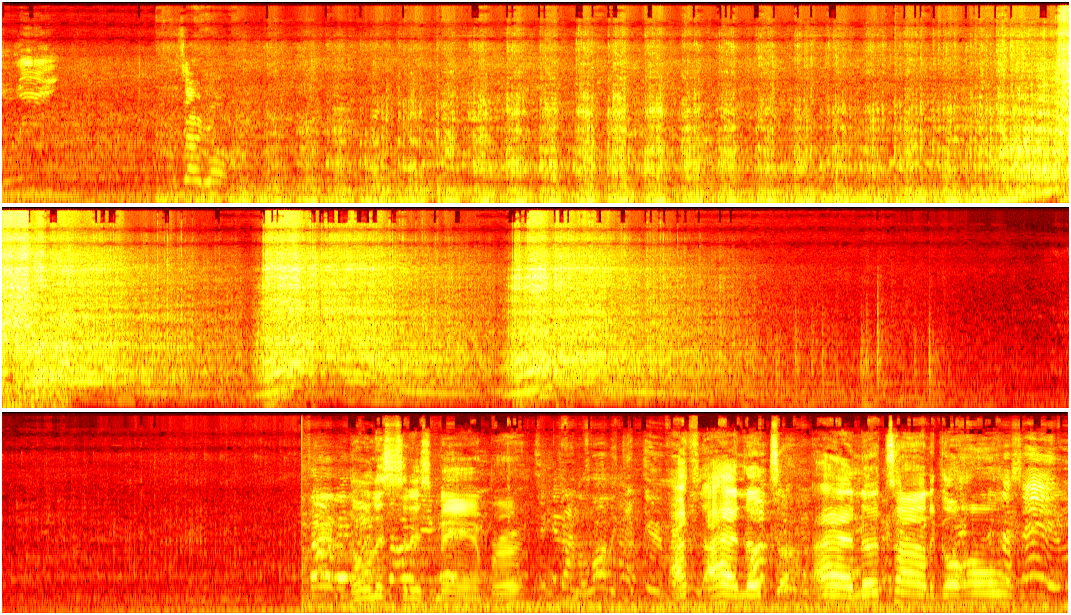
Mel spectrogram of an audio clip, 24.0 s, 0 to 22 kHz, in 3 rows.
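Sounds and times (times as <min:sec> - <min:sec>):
car engine at full throttle: 0:00.0 - 0:24.0.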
